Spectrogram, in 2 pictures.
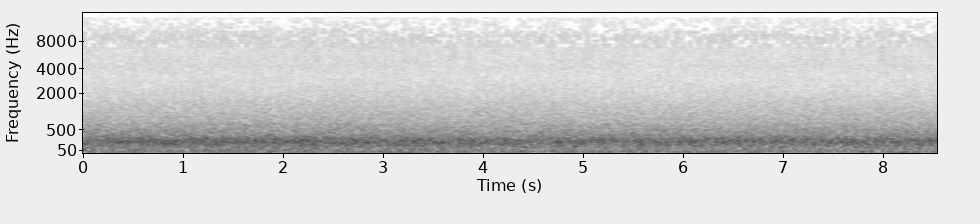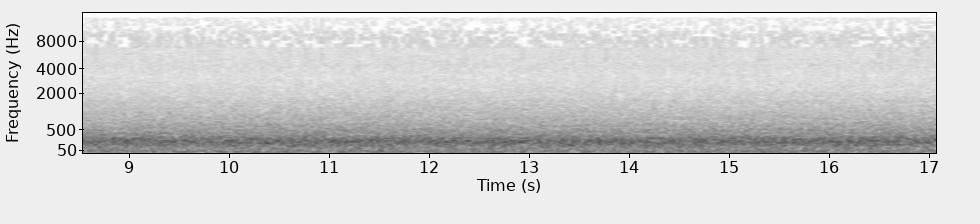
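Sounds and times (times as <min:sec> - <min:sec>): white noise hiss: 0:00.0 - 0:17.0.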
